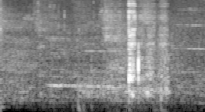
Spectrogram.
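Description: Quiet pause in a large hall: faint distant voices with a few soft low knocks.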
